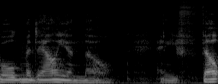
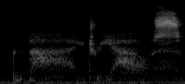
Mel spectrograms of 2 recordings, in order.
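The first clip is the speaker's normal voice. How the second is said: soft breathy whisper; 7 dB quieter, much slower than usual. A narrator's reading. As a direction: whisper a farewell. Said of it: "whispered Annie".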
